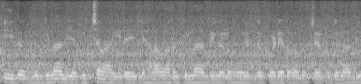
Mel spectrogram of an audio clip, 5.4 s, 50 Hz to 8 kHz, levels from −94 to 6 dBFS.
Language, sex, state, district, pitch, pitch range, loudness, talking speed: Kannada, male, Karnataka, Dakshina Kannada, 120 Hz, 115-120 Hz, -13 LUFS, 120 wpm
